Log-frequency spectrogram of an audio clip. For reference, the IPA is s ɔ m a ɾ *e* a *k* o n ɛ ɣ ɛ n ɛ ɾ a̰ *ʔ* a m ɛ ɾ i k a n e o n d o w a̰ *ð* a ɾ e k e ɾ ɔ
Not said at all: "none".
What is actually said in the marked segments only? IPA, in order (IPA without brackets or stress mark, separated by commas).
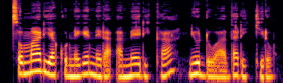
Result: i, k, ʔ, ð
